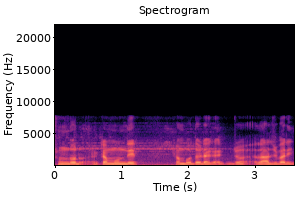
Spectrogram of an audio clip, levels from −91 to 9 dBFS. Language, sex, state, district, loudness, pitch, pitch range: Bengali, male, Tripura, West Tripura, -20 LUFS, 115 Hz, 115-120 Hz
